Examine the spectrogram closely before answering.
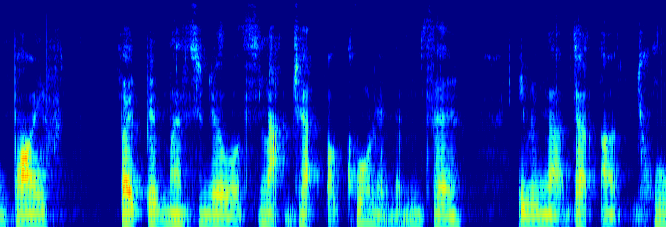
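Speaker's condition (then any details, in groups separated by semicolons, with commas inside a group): Cerebral palsy; obvious speech impediment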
